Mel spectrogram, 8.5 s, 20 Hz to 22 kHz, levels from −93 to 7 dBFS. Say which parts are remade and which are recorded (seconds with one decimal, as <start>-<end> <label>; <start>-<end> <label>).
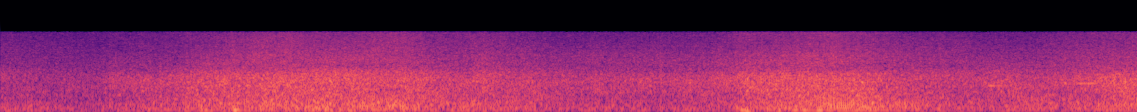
0.0-0.9 recorded; 0.9-1.9 remade; 1.9-5.9 recorded; 5.9-7.2 remade; 7.2-8.5 recorded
